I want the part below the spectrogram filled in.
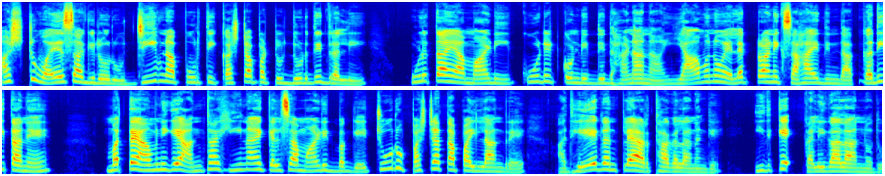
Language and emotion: Kannada, disgusted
